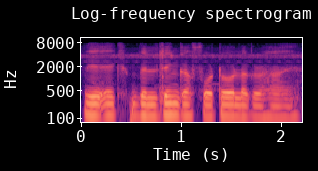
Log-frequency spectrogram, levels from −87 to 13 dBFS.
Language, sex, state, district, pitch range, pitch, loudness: Hindi, male, Arunachal Pradesh, Papum Pare, 110-115 Hz, 110 Hz, -17 LUFS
